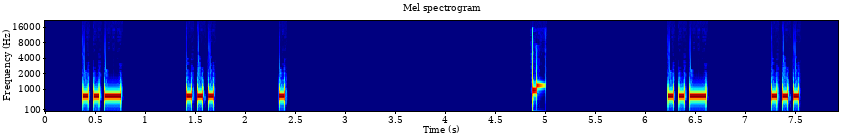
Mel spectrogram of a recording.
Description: Morse code, heard as a keyed tone, about 22 wpm, spaced as for 10 wpm, 700 Hz. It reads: USE US
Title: 4x Character Spacing - Top 300 Words - 22wpm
